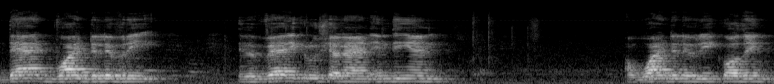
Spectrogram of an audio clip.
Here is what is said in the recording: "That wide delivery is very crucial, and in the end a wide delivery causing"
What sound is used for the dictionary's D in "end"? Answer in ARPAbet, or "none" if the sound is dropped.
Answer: none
